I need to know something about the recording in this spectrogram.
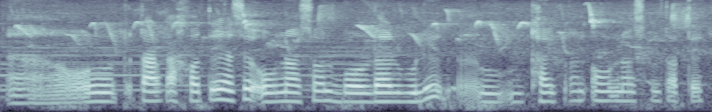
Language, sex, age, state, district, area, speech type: Assamese, female, 45-60, Assam, Udalguri, rural, spontaneous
